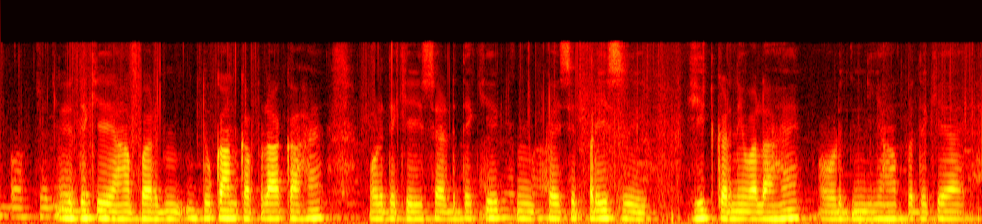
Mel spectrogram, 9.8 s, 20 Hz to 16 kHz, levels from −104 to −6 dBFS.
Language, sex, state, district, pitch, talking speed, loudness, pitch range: Hindi, male, Bihar, Araria, 120 Hz, 150 wpm, -32 LUFS, 115-130 Hz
